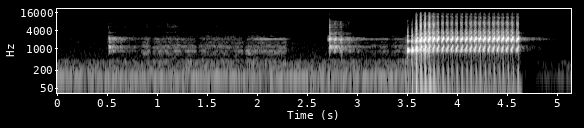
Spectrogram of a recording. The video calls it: Closeup of our visiting frog - grey tree frog call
